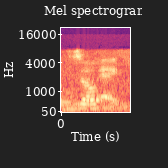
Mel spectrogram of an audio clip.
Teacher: omega eta is not a diphthong, so those are pronounced as two separate vowels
